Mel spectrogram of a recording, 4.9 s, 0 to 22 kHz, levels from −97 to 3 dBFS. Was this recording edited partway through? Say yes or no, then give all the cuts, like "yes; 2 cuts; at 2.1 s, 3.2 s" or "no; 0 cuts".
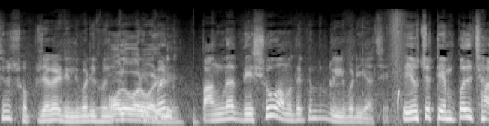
yes; 2 cuts; at 1.9 s, 3.9 s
